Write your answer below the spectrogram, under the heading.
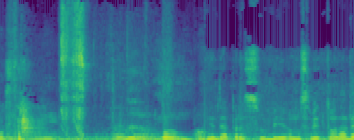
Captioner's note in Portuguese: beijo estalado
